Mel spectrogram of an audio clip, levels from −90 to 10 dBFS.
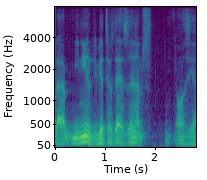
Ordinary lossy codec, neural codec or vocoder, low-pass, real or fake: none; codec, 16 kHz, 0.8 kbps, ZipCodec; none; fake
